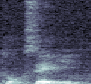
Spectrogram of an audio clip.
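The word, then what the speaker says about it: ᄃᆞᆨ새끼: 네, 독새끼. 독이 아래아 발음이야.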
